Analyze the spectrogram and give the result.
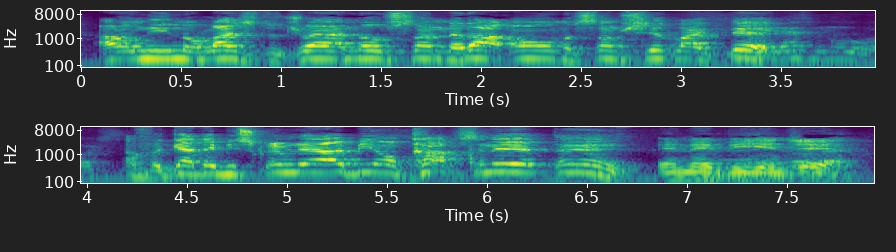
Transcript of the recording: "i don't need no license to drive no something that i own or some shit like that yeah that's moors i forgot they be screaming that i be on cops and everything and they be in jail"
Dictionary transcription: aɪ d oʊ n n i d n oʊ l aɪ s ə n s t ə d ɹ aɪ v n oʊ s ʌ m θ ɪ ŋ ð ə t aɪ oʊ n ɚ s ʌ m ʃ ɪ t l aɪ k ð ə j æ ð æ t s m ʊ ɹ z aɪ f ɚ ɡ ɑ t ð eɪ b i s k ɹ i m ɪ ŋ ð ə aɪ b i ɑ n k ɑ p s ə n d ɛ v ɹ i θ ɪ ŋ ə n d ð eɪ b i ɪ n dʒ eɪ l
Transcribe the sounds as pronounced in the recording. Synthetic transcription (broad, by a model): aɪ d oʊ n n i d n oʊ l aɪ ə s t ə d ɹ aɪ v n oʊ s ʌ m θ ɪ ŋ ð ə t aɪ oʊ n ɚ s ʌ m ʃ ɪ t l aɪ k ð ð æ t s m aɪ f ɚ ɡ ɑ t ð eɪ b i s k ɹ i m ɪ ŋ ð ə aɪ b i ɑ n k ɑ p s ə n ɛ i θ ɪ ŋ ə n ð eɪ b i ɪ n dʒ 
